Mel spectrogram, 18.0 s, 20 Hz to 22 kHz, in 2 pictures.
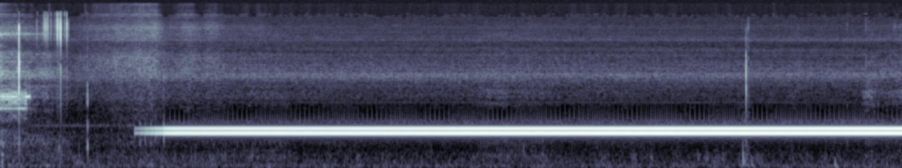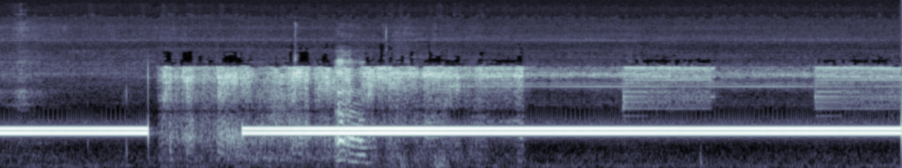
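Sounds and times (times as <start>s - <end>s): two-tone alarm signal: 11.5s - 18.0s.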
